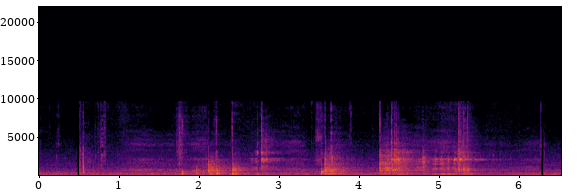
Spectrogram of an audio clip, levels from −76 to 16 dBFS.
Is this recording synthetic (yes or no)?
yes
